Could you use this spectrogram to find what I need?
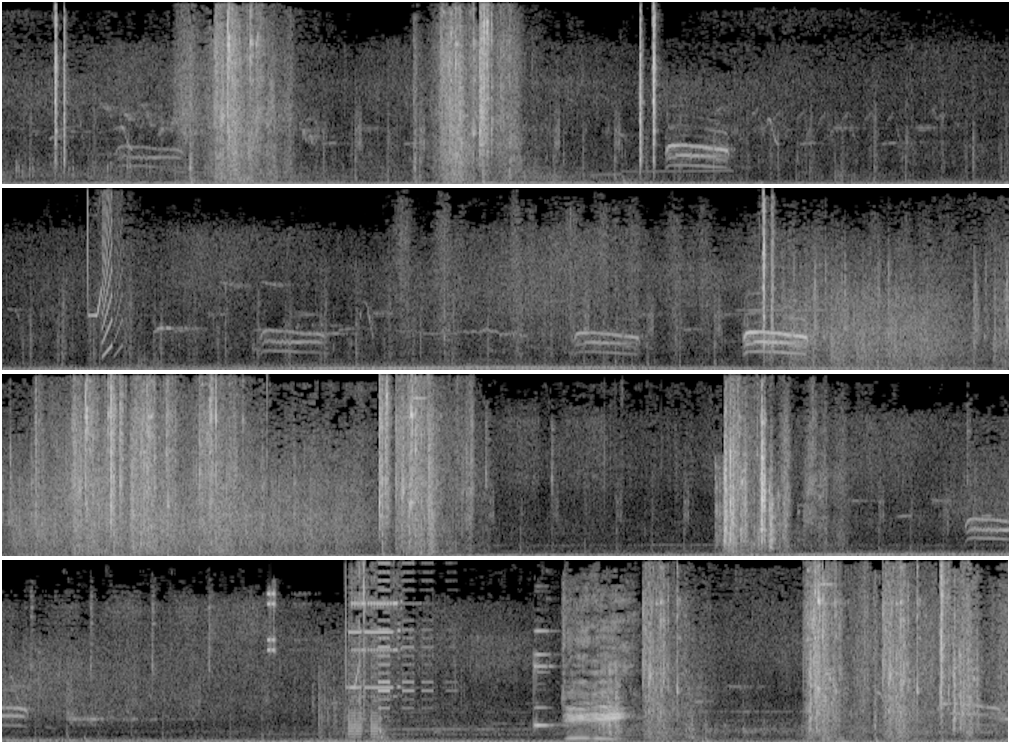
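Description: Gunshots crack sharply, again and again.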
